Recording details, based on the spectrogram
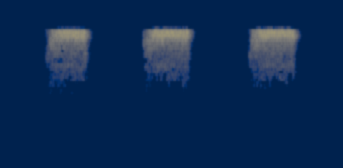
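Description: A katydid sings in dry, buzzy bursts of about half a second, repeated every second or so.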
